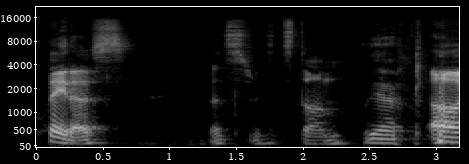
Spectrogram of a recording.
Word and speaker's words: Thedas: Thedas, I think is how it's pronounced.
